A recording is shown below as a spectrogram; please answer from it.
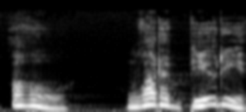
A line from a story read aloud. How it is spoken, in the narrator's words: exclaimed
